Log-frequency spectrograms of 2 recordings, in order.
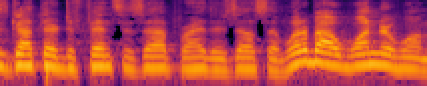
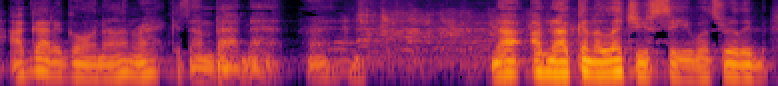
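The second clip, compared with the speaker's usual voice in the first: low, lightly growled bravado; mock Batman tough guy; 8 semitones lower, 6 dB quieter than usual. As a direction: put on the Batman front half-jokingly. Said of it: "masked person quoted as Batman".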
